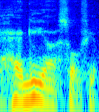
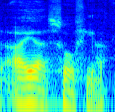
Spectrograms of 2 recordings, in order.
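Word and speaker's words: Hagia Sophia: Turkey the building is called a sopia like haia sopia but it's pronounced as a sopia um which basically really means sacred Temple essentially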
